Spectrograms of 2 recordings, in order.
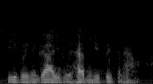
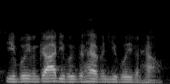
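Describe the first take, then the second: First: Fading to quiet. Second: Said in the usual way. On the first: Shown as a demonstration. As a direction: start soft and fade almost to nothing. Repeats questions, fading away.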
